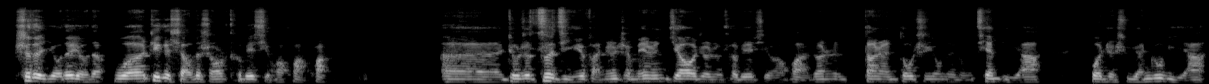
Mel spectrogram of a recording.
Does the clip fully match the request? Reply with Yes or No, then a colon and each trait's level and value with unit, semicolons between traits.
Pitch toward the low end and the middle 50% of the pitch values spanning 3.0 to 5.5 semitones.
No: low, 125 Hz; narrow, 2.5 semitones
